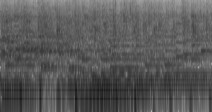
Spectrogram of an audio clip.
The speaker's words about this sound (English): Give God a good praise clap. Come on, clap like you won the game.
